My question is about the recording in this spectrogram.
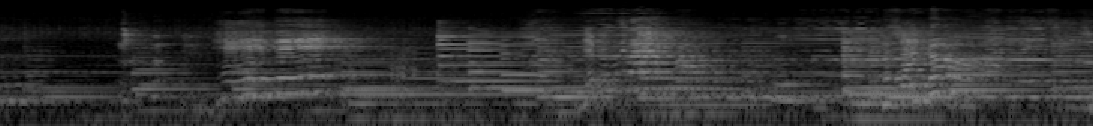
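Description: Harmonica solo over piano and acoustic guitar accompaniment, the harmonica holding notes that waver and slide in pitch. Its phrases swell louder about two seconds in and again near the end.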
